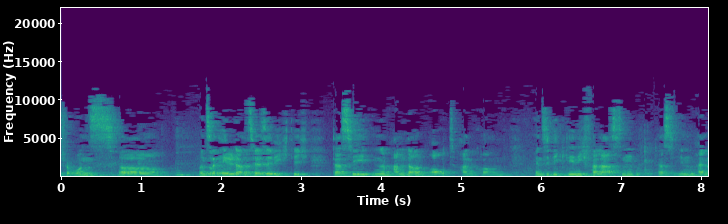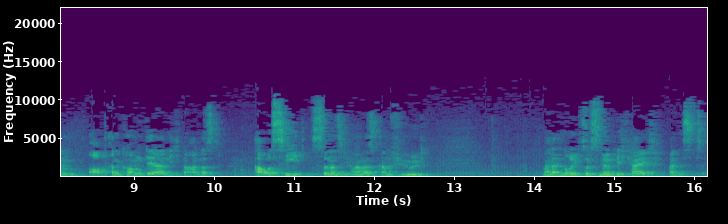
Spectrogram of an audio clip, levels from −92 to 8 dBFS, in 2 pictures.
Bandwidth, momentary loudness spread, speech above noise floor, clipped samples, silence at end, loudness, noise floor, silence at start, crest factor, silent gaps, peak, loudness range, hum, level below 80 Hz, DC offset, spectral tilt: 12 kHz; 13 LU; 21 dB; under 0.1%; 0 s; -25 LUFS; -47 dBFS; 0 s; 22 dB; none; -4 dBFS; 3 LU; none; -66 dBFS; under 0.1%; -4.5 dB/octave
